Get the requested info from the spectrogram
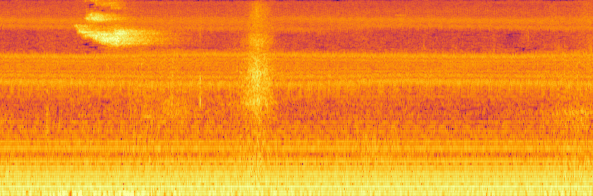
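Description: Steady electrical mains hum in the sound system, with a brief soft hiss about a second in.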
